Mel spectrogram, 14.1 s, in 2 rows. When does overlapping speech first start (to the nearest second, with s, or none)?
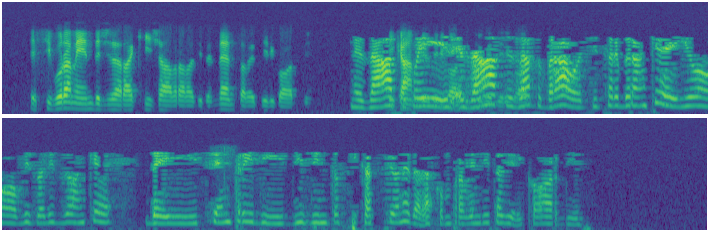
4 s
